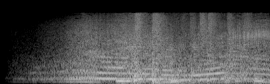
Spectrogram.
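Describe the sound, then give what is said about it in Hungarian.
In a radio advertisement for the Jazzy 10 Legend Rally in Budapest, a race car engine roars up from silence, its pitch climbing and wavering, while tires squeal in a sustained high-pitched screech over the loud, steady engine noise. “Üljön kormány mögé május 27-én, és ünnepelje egy legendás autóverseny résztvevőjeként a Jazzy Rádió 10 éves születésnapját.”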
